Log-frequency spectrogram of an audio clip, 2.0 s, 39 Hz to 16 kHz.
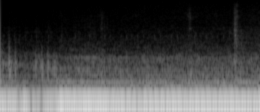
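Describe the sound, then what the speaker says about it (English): A 1990 Honda Acty Van Street G with manual gearbox starts up, a brief crank settling into a steady, close, low engine rumble with no talk. "So, starting the car back"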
